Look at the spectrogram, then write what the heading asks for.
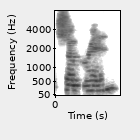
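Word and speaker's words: Sjögren: Okay, I thought I told you a fancy one, but it's called, and the way it's pronounced is show, like a Broadway show, Sjogren, but it's spelled S-J-O-G-R-E-N, Sjogren's, apostrophe S, Sjogren's.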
